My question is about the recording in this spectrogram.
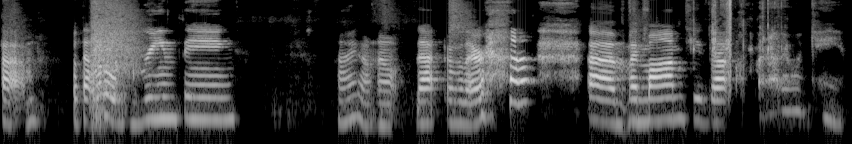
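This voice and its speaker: A young mother talks to her camera at home in a high, bright voice, drifting between thoughts with plenty of ums. The room rings noticeably around her, with a faint hiss underneath. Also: flat delivery, takes it slowly, roomy sound. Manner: chatty and scattered, many ums and trailing asides. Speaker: vlogger, mother of two. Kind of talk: casual chat to camera. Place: at home by a window.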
